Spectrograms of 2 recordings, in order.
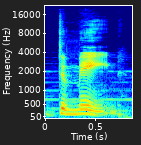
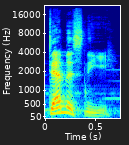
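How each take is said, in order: First: The word is said like main, without s. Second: The word is said with an s sound inside. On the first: It is the accepted pronunciation. The speaker calls it right. "but it's pronounced domain" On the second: It is read the way it is spelled. The speaker calls it wrong. "If I was to read it as I see it s- spelled, I would say"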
